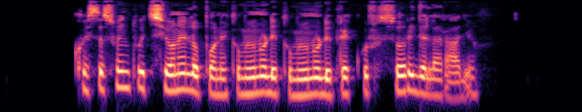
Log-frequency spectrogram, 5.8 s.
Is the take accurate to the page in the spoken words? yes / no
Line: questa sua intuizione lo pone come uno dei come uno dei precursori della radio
yes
